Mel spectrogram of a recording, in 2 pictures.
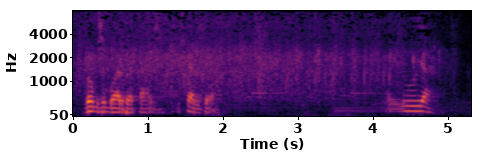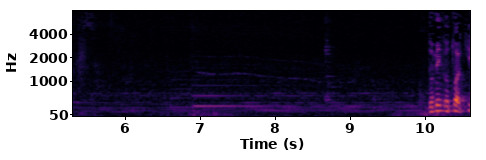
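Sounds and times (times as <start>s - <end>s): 
audience applause: 0.0s - 5.4s
speech: 0.1s - 2.1s, 4.2s - 4.9s, 10.0s - 10.5s.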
